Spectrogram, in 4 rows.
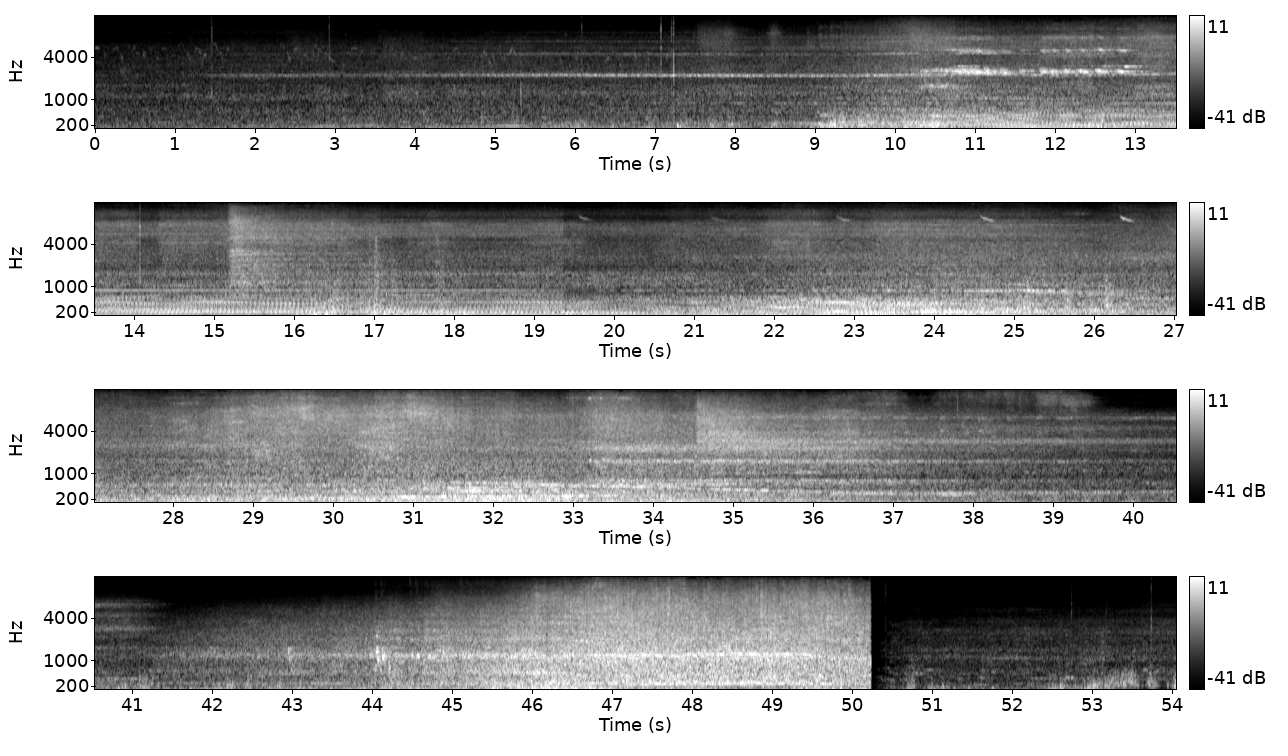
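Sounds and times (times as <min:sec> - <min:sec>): train wheel squeal: 0:01.2 - 0:18.1, 0:21.2 - 0:41.6
train falling whine: 0:01.6 - 0:50.3.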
